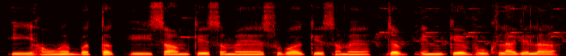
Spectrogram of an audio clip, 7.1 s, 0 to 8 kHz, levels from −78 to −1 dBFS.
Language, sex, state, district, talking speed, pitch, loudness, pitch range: Bhojpuri, male, Uttar Pradesh, Gorakhpur, 120 wpm, 140 Hz, -28 LUFS, 135-150 Hz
